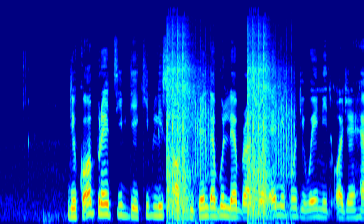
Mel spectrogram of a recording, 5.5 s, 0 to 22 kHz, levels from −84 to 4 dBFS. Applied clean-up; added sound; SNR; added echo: none; Gunshot, gunfire; 4 dB; none.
